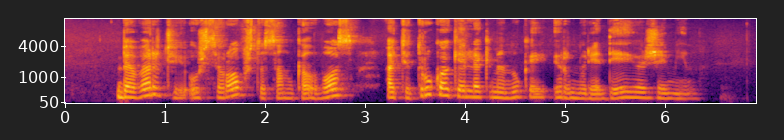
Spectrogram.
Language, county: Lithuanian, Vilnius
